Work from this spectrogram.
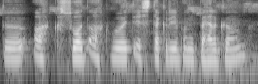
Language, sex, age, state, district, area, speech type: Kashmiri, male, 18-30, Jammu and Kashmir, Kupwara, rural, spontaneous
